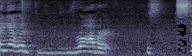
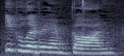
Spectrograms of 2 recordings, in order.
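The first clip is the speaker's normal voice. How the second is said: ordinary delivery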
